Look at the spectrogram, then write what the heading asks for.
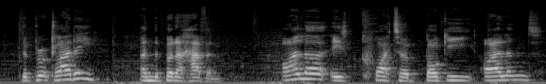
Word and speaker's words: Islay: regions of scotland isla spelt islay pronounced isla it's a small island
